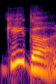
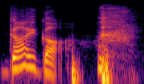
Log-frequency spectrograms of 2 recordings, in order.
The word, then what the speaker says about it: Giger: Eso me recuerda al creador de Alien, porque había un audio que decía, era un niño que decía, it's Giga, not Geiger.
